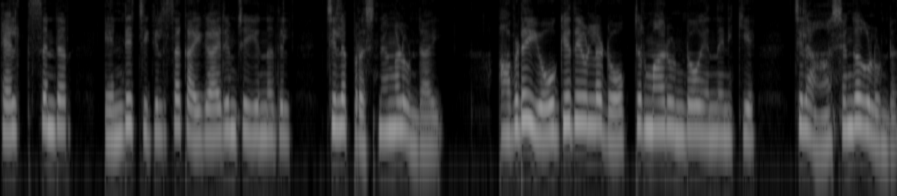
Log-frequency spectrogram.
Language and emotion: Malayalam, fearful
